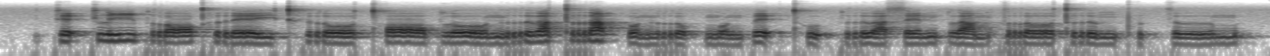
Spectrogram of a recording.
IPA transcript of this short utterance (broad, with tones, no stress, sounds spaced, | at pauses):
k e˦˥ ʔ k l iː˥˩ p r ɔː˦˥ kʰ r eː˨˩ j kʰ r oː˨˩ tʰ ɔː˧ p l oː˨˩ n r ɯ˦˥ a̯ t r a˥˩ p̚ ʔ o˨˩ n r o˨˩ k̚ ŋ o˩˦ n p e˥˩ ʔ tʰ u˨˩ ʔ p r ɯ˧ a̯ s e˦˥ n p l a˧ m k r ɤː˦˥ t r ɯ˧ ŋ pʰ ɯ˨˩ k̚ s ɯː˦˥ m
